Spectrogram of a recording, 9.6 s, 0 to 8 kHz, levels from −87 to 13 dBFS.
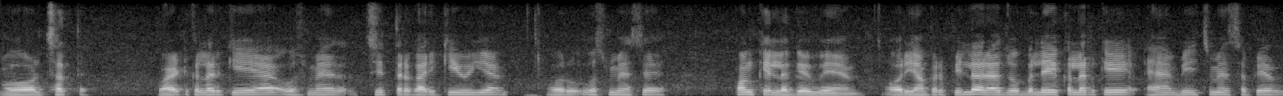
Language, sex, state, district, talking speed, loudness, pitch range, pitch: Hindi, male, Rajasthan, Bikaner, 200 wpm, -17 LUFS, 145-170 Hz, 160 Hz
